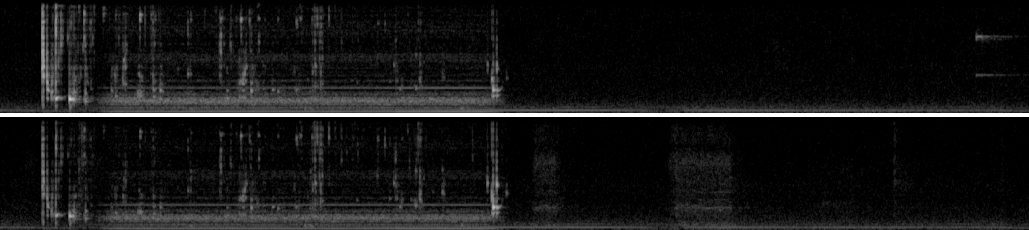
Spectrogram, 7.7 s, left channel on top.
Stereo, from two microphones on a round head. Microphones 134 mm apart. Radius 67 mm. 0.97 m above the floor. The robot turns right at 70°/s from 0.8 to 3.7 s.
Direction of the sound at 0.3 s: 65° left (ahead or behind).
